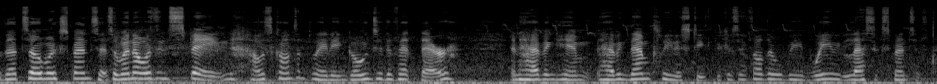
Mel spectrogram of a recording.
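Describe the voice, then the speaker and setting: A woman speaks at a moderate speed with audible room echo, and noticeable background noise is present. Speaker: vlogger, van lifer and dog owner. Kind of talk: casual vlog talk. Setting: outdoors at the vet, near her van. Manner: casual, chatty with fillers.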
